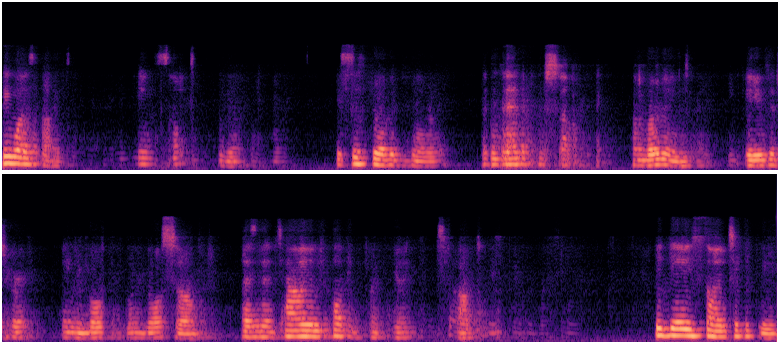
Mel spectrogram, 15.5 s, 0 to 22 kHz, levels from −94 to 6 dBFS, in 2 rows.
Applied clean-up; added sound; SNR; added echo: neural mask model DeepFilterNet 3.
